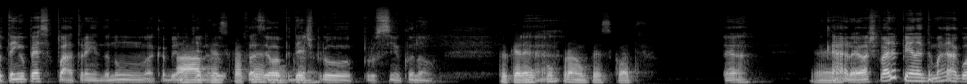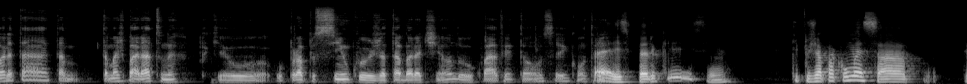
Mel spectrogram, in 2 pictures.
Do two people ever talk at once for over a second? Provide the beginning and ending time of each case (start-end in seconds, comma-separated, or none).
1.8-3.3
